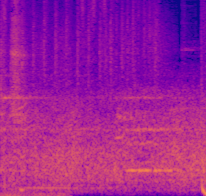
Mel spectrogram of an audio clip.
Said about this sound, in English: This is a Brooklyn-bound A express train. The next stop is Dyckman Street.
